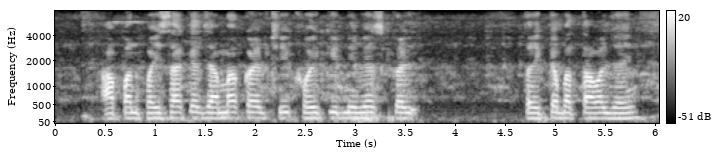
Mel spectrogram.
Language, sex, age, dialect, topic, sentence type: Bhojpuri, female, 18-24, Northern, banking, question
